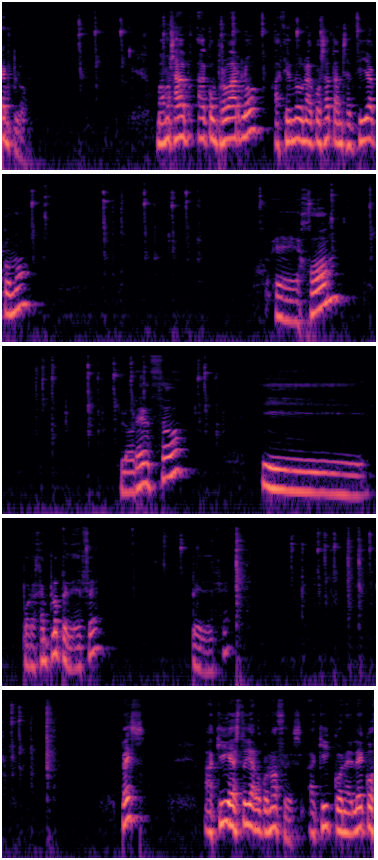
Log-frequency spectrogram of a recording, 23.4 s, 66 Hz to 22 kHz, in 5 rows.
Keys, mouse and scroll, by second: 1.1 super+l, 1.5 super+k, 2.1 super+l, 2.9 super+h, 3.3 super+h, 3.4-11.9 typing, 8.8 Tab, 15.0 Down, 16.2 shift+p, 17.0 Return, 17.6 Escape, 17.8-18.6 typing, 18.9 ctrl+p, 19.2 Return, 22.1 click.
